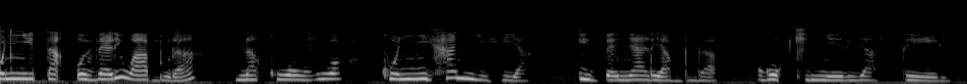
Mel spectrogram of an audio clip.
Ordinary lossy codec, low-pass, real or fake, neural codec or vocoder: none; 5.4 kHz; real; none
